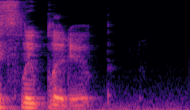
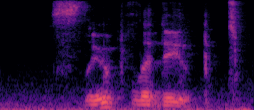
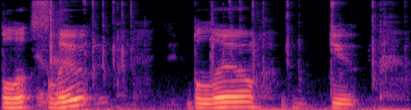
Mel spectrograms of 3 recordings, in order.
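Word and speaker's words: Sloobludop: It's actually Sloop Blue Dupe. Sloop Ladoop. Sloop Blue Dupe. Oh, Blue Dupe. Perfect.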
